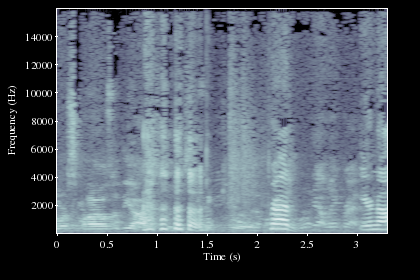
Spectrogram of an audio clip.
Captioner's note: laughing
